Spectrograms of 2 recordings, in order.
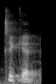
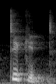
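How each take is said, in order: First: "টিকিট" said with e in the second syllable, ti-ket; wrong pronunciation. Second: "টিকিট" with i in both syllables, ti-kit; correct pronunciation. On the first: Teacher shows what not to say, wrong pronunciation. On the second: Teacher contrasts right with wrong ticket, correct pronunciation. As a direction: say "টিকিট" ending on -kit, not -ket. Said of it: "এটাকে আমরা উচ্চারণ করব". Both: Shown as a demonstration.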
